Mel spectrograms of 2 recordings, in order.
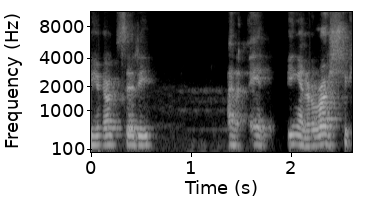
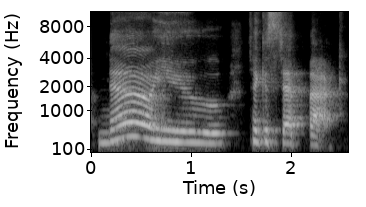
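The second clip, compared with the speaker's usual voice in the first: ordinary talk, nothing marked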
